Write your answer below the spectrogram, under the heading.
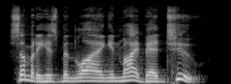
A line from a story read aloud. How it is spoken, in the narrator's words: The others came up and each called out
